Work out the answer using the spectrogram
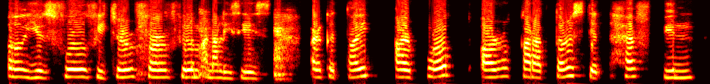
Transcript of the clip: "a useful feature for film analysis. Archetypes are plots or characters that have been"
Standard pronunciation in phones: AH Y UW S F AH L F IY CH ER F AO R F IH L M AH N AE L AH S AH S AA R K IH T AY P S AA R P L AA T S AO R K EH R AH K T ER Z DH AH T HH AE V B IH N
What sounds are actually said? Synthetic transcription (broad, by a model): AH Y UW S F AH L F IY CH ER F AO R F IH L M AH N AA L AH S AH S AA R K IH T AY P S AA R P AA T AO R K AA R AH K T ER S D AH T HH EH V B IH N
